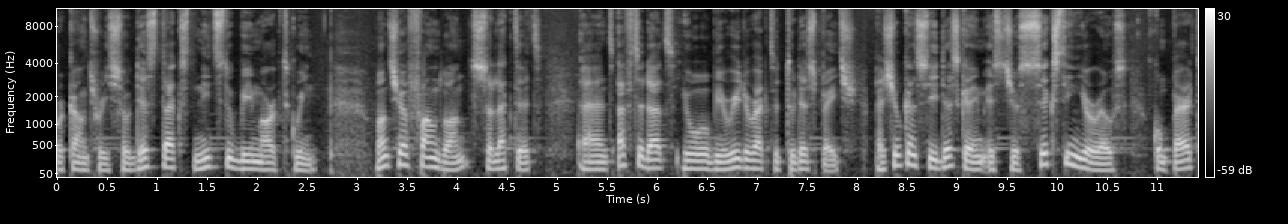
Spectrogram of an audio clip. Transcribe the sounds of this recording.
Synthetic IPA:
ə˞kʌ̃ntʰɹ̥isoʊdɪstɛkstnidstubimɑɹktɡ̥ɹĩnwʌ̃nsjuəv̥fãʊ̃ndwʌ̃nsəlɛk̚tɪdɛ̃næftə˞ðætjuwɪlˠbiɹidəɹɛk̚təd̚tʰudɪspeɪd͡ʒʔɨzjukɨ̃nsidɪsɡ̥ẽɪ̃mʔɪ̰z̥d͡ʒʌstsɪkstĩnjɪɹoʊs | kɔ̃mpɛɹ̚

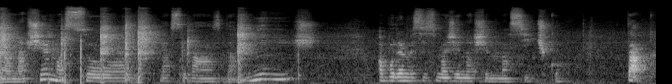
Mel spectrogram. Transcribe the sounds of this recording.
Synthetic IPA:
anaʃɛmasovojaːsɛvaːzd̪a̰mɲiɲiʃ | ʔabudɛmɛsɛsmaʒɛt̪naʃɛmːasit͡ʃku | t̪ak

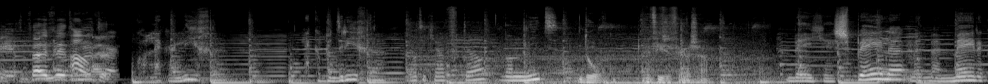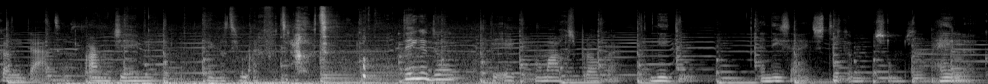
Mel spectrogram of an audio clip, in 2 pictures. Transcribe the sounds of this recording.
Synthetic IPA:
fɛjɪtənytəɪkʋɔnlɛkəɹliχə | lɛkəɹbədriχəʋɑtɪkjafəɹtɛlˠdɑnːitdʊːɹənfizəfɛ̰ɹsa̰ | ənbejkjəspejləmɛtmɛjnmejdəkɑndida̰ːtəʔɑ̰ɹmd͡ʒejndiʋɔtyʔɛχtfəɹtrawt | dɪŋədun | diʔɪknɔɹmaːlˠχəsprowkə̰ | nit̚dṵn | ɛndizɛ̰jnstikəmsɔmshejlə̰k

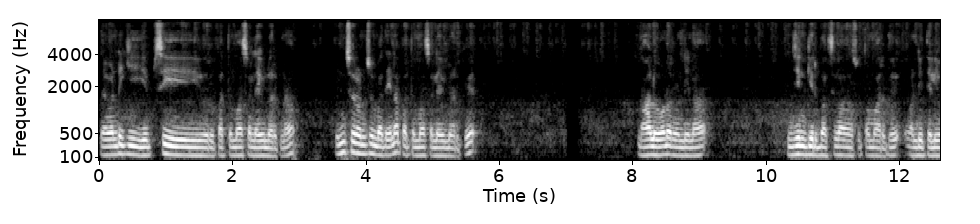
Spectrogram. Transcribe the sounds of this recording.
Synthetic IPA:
ɪnd̪ɐʋɐɳɖɪk̬ːiɛpsiɔɾɯpɐt̪ːɯmaːsɐ̃lɐɪʋɪɭɪɾɯkːɯnaː | ɪnsuɾɐnsɯ̃paːɾt̪iŋɡɐnːaːpɐt̪ːɯmaːsɐ̃lɐɪʋɪlɪɾɯkːɯ | naːɭɯoːnɐɾʋɐɳɖinaː | ɪɲd͡ʒɪnɡɪɾbaːkslãːɐðãːsʊt̪ːɐmaːɪɾɯkːɯʋɐɳɖit̪ɛɭɪʋ

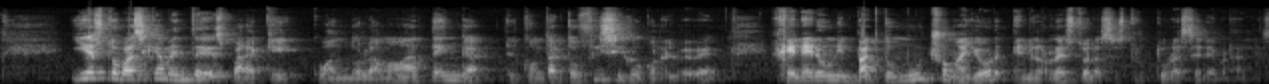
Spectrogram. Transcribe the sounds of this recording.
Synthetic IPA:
ie̞st̪o̞βasikamẽ̞nt̪̬e̞espaɾake̞kwand̪o̞lamãmat̪e̞ŋɡaelko̞nt̪ak̚t̪o̞fisiko̞ko̞ne̞lβe̞βe̞xe̞ne̞ɾe̞unĩmpakt̪o̞mũt͡ʃo̞maʝo̞ɾe̞ne̞lre̞st̪o̞ðe̞lase̞st̪ɾuk̚t̪uɾasːe̞ɾe̞βɾa̰les

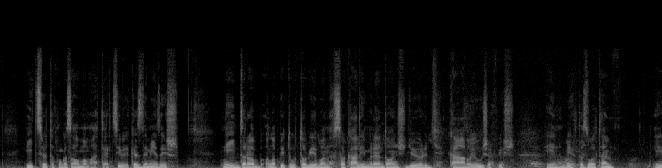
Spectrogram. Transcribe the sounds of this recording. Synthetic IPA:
iːcsylt̪ɛt̪mɛɡɒzɒlmɒmʔa̰ːt̪ɛ̰rt̪siːvḭlkɛzd̪ɛmeːɲɛzeːʃ | neːɟd̪ɒɾɒbɒ̰lɒpiːt̪oːt̪ɒɡjabɒnsɒkaːlimɾɛd̪ɒnd͡ʒɟørɟkaːlo̞joːʒɛfeːʃ | eːnbiːrt̪ɒzo̞lt̪aːm | e

